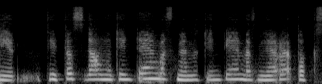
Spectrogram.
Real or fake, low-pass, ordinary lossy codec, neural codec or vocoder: fake; 14.4 kHz; Opus, 32 kbps; codec, 44.1 kHz, 0.9 kbps, DAC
